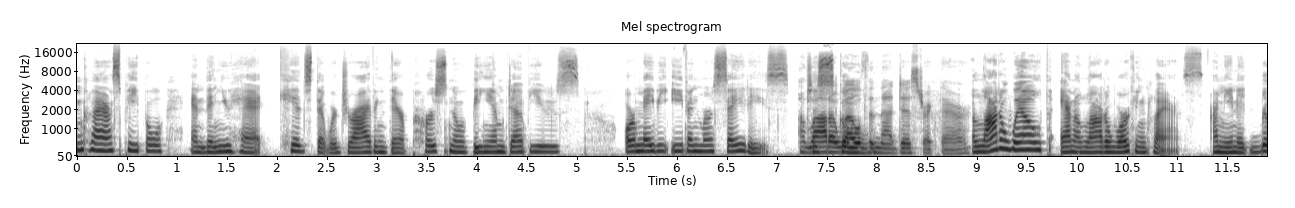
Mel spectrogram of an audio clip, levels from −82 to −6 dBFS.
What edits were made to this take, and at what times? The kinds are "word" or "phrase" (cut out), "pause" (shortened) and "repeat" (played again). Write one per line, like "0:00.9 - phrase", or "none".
none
